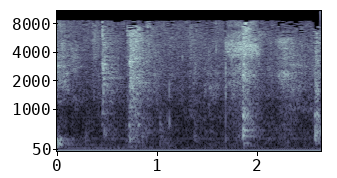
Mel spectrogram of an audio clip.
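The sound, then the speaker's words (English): A door is pushed shut with a few dull clunks and knocks spread over a couple of seconds, moderately loud with soft background rustle. “Excuse me, could you close the door, please?”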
